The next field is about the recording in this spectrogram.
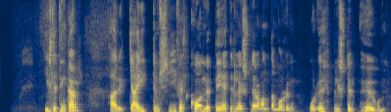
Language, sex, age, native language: Icelandic, male, 40-49, Icelandic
